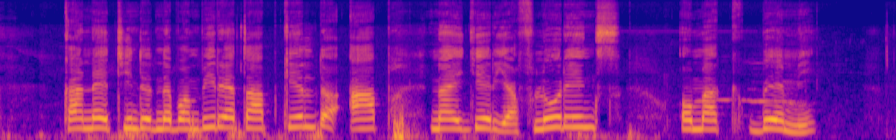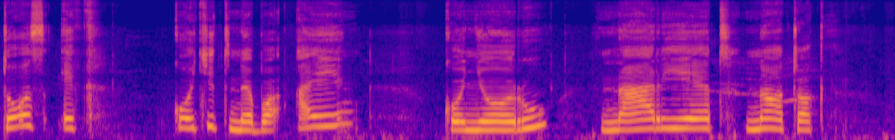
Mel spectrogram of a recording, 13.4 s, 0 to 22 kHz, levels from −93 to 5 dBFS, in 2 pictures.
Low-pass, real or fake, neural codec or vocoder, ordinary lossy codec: none; real; none; none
